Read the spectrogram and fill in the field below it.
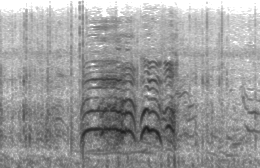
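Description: Young players shout across an open field.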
